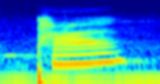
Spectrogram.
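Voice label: "pan", second tone, chinese pinyin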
